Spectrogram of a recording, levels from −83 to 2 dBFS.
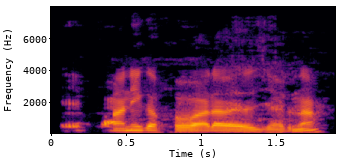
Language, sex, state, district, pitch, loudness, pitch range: Hindi, male, Bihar, Saharsa, 110 Hz, -17 LUFS, 105-125 Hz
